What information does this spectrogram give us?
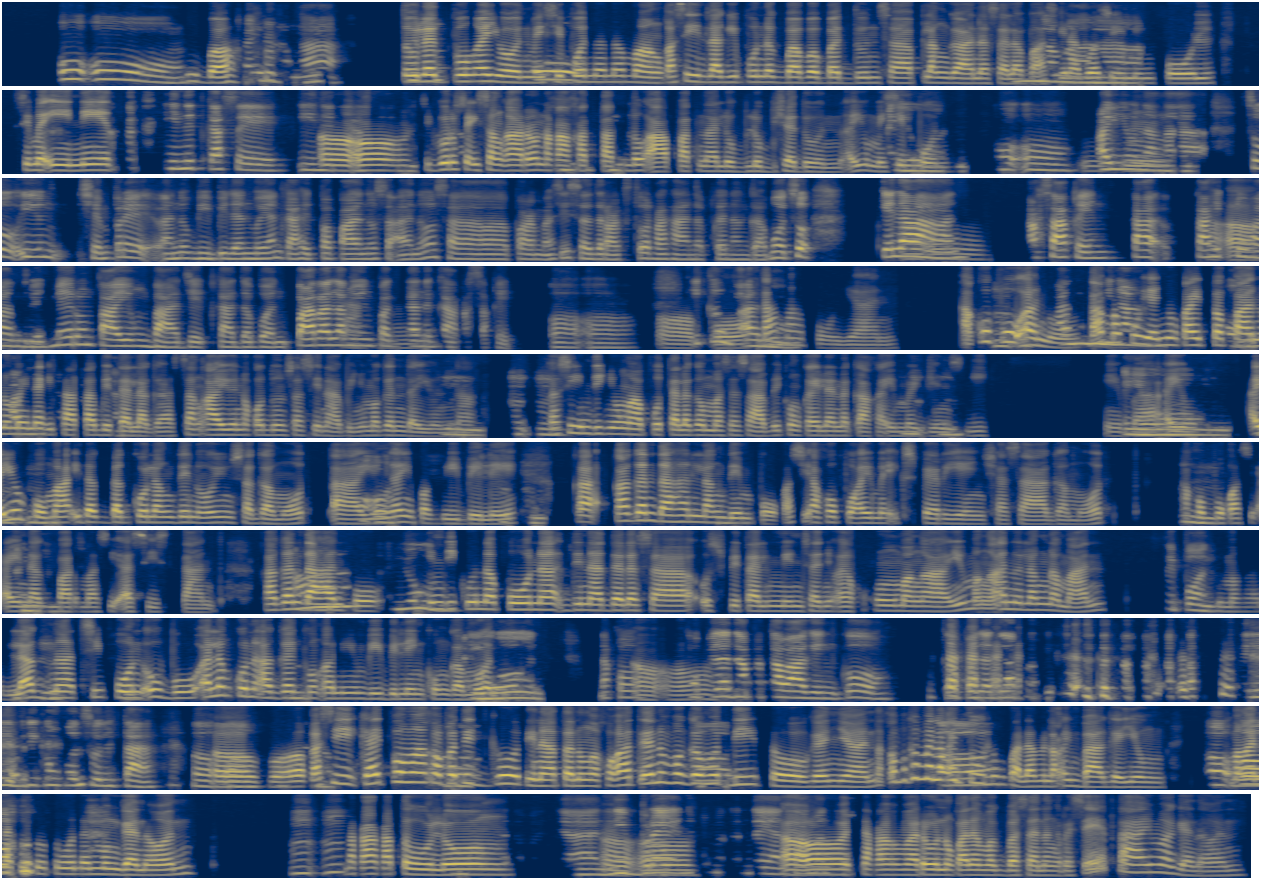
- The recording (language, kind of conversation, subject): Filipino, unstructured, Paano mo binabadyet ang iyong buwanang gastusin?
- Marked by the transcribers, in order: distorted speech; static; chuckle; tapping; laugh; other background noise; background speech; laugh; laugh; laugh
